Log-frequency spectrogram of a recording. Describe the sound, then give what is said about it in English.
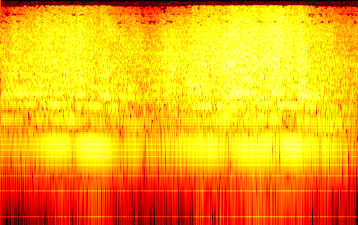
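Roaring engines of stock cars racing around the Oxford Plains Speedway track in Oxford on opening day drone continuously, swelling and fading as they circle past, a loud, dense mechanical rumble with rising pitch sweeps and no voices. “Good afternoon, ladies and gentlemen, and welcome to another action-packed season of stock car racing competition here at Oxford Plains Speedway.”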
